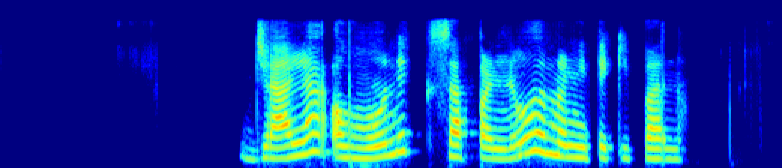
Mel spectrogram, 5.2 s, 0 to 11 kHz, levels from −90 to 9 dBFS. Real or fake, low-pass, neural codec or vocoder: fake; 7.2 kHz; codec, 16 kHz, 1 kbps, X-Codec, HuBERT features, trained on general audio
